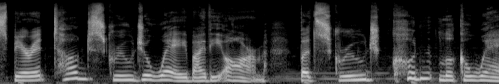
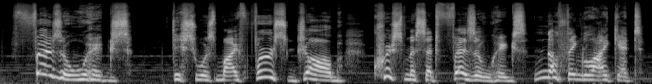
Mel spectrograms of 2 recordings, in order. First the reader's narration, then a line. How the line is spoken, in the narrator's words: A familiar laugh roared over the music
